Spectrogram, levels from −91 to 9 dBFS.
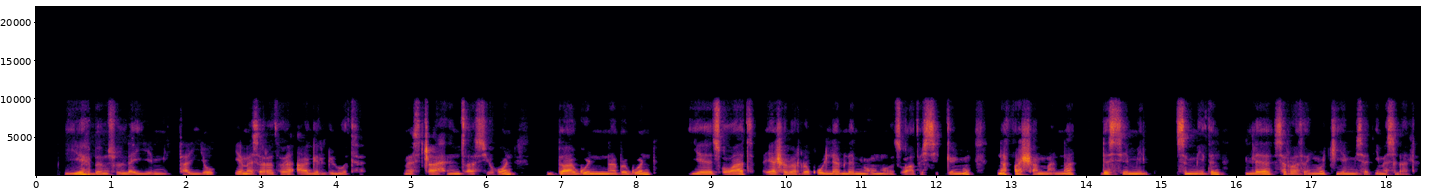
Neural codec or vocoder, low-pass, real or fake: none; 9.9 kHz; real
